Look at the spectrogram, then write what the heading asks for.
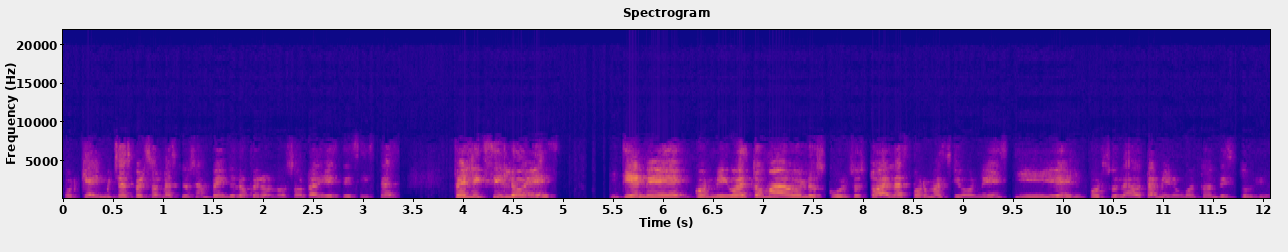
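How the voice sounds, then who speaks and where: A woman's fairly high voice at a fairly slow pace, with ordinary pitch variation. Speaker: pendulum teacher and live host. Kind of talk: live online interview introduction. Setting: live video stream. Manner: conversational, with fillers.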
